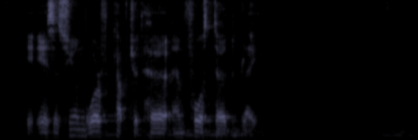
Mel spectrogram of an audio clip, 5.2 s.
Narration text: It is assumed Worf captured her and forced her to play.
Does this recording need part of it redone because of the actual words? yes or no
no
